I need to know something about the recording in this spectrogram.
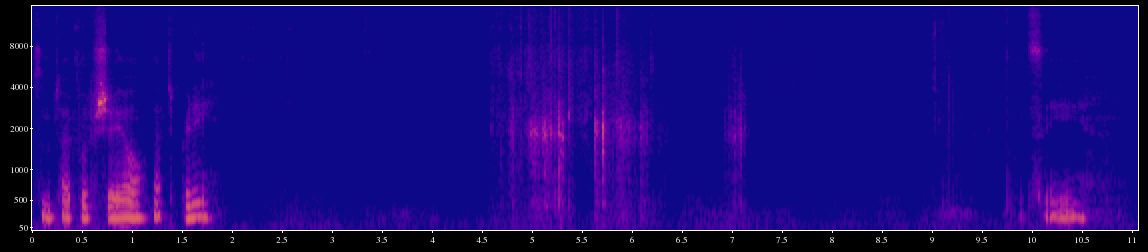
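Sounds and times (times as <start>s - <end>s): jewelry rustling while handled: 2.0s - 3.5s, 4.5s - 9.7s.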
